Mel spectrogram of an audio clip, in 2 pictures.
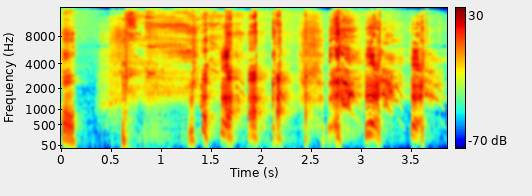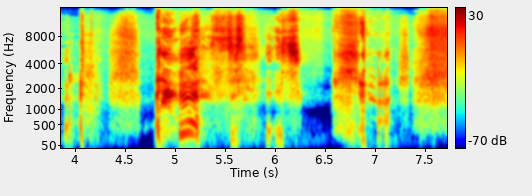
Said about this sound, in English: … with his smoker's cough.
